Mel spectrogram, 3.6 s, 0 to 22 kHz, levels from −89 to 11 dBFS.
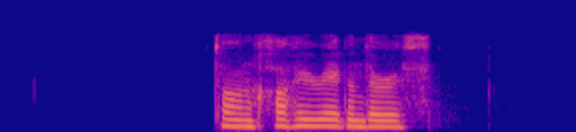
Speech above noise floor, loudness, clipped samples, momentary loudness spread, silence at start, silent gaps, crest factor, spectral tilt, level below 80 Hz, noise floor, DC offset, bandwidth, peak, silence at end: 47 dB; -25 LUFS; under 0.1%; 14 LU; 1.35 s; none; 18 dB; -6 dB/octave; -68 dBFS; -71 dBFS; under 0.1%; 7.8 kHz; -10 dBFS; 0.9 s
